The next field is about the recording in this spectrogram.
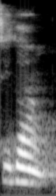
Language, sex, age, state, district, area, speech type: Bodo, female, 45-60, Assam, Kokrajhar, rural, read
